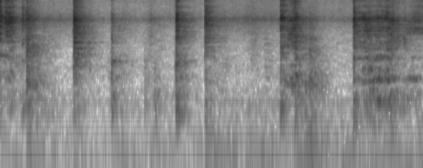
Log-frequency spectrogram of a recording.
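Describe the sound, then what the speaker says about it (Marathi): Spoon stirring and scraping in a pan while ingredients are lightly roasted for Goan sweet rice, a string of sharp clinks and taps spaced about every half second, quiet and close. "ते बी हलकेशे आतां भाजून घेया."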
